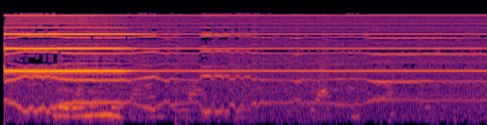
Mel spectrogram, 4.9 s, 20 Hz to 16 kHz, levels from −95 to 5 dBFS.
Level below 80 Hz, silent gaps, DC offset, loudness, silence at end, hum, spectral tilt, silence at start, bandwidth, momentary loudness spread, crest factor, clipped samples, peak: -76 dBFS; none; under 0.1%; -13 LUFS; 0 s; none; 3.5 dB/octave; 0.05 s; 11.5 kHz; 18 LU; 16 dB; under 0.1%; -2 dBFS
